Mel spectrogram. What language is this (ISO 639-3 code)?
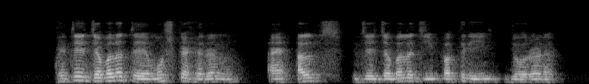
snd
